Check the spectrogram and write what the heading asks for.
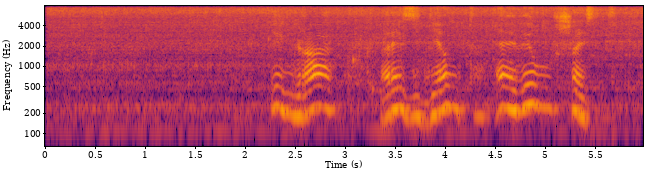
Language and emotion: Russian, neutral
